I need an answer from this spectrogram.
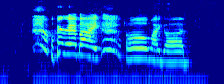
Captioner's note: laughter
